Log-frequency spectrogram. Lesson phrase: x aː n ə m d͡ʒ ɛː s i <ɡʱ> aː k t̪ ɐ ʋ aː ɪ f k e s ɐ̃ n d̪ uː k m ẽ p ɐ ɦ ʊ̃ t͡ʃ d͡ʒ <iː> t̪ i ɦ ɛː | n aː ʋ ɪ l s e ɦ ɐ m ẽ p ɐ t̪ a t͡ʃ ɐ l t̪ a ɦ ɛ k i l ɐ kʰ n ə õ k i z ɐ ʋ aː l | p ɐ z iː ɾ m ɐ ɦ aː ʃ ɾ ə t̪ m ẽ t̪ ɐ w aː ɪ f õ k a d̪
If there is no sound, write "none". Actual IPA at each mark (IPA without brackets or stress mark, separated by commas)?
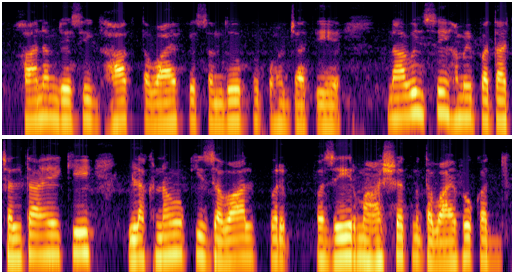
ɡʱ, aː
